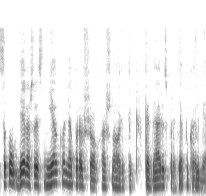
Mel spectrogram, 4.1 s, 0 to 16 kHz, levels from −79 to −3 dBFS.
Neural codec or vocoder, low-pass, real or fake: vocoder, 22.05 kHz, 80 mel bands, WaveNeXt; 9.9 kHz; fake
